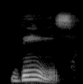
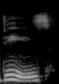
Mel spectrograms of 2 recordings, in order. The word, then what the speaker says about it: these: But again, if you put your tongue between your two front teeth, these, you will be pronouncing it perfectly.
